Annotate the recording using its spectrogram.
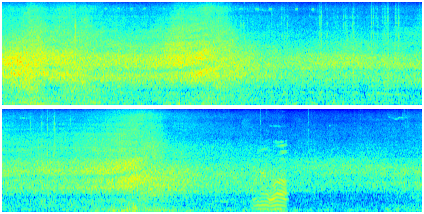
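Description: Wind rushes and buffets loudly while riding outdoors.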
